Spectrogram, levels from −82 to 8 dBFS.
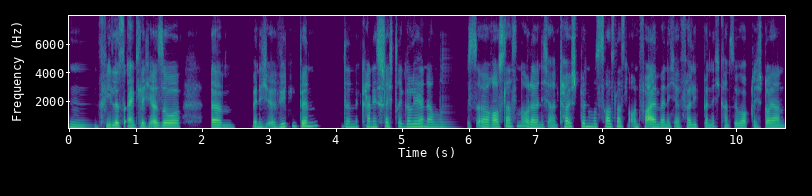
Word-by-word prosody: hm, 165 -2 -6
vieles 160 -1 +2
eigentlich. 160 +1 +1
Also, 160 0 +4 0.5
ähm, 160 -2 +3 0.2
wenn - - -2
ich, 180 +3 -4
äh, 170 - -4
wütend 210 +4 -3
bin, 250 +4 +1 0.3
dann 190 -1 -5
kann 195 -1 0
ich's 195 - +1
schlecht - - -1
regulieren, 200 0 0
dann 180 -1 -1
muss 175 +1 -8 0.3
ich's, - - -2
äh, - - -2
rauslassen 165 -10 +2
oder 175 - +2
wenn 170 - -2
ich 170 - -7
enttäuscht 200 +7 0
bin, 220 -2 -1
muss 205 -1 -1
ich's - - 0
rauslassen 110 - +2
und 180 - -5
vor - - +4
allem, 175 0 +6
wenn 170 0 -1
ich, 165 - -8
äh, - - -5
verliebt 170 +1 -3
bin, 165 -1 -3
ich - - -8
kann's 160 -1 -6
überhaupt 150 -2 -1
nicht 145 - -5
steuern. 160 +1 +1
170 Hz, 230 wpm, -24 LUFS, 160-195 Hz, 0.5 s, allem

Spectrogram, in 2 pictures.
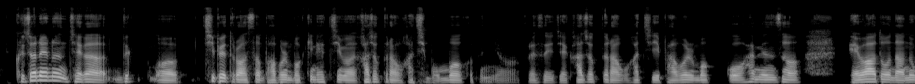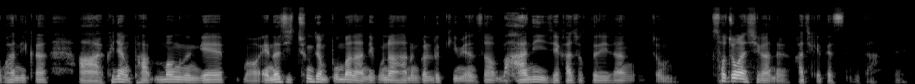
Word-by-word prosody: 그전에는 185 -3 +5
제가 120 -5 +3 0.2
늦 135 +3 -3 0.2
어 100 -2 +2 0.2
집에 - - +3
들어와서 105 -1 +2
밥을 100 +4 +1
먹기는 100 +3 -2
했지만 100 -3 0
가족들하고 115 -4 -1
같이 - - -4
못 85 - -7
먹었거든요. 95 -4 -4
그래서 95 -1 -7
이제 90 +1 -5
가족들하고 110 -3 -2
같이 100 +1 -4
밥을 105 +2 0
먹고 105 0 -2
하면서 110 -3 0 0.5
대화도 115 +3 +5
나누고 105 +1 +2
하니까 105 0 -2 0.3
'아 85 -2 +2
그냥 120 +4 0
밥 100 -1 -2
먹는 110 -3 0
게 110 +2 +2 0.2
뭐 85 -2 -5
에너지 115 -1 +3
충전뿐만 115 -4 +1
아니구나.' 100 +3 0
하는 95 -1 -3
걸 95 -2 -3
느끼면서 90 -4 -4
많이 110 +2 +1
이제 95 0 -3
가족들이랑 90 0 -5 0.2
좀 - - -11 0.4
소중한 150 -4 +5
시간을 90 -7 -4
가지게 - - -7
됐습니다. - - -2
네. 100 - -24
105 Hz, 370 characters per minute, -27 LUFS, 95-115 Hz, 0.5 s, 그전에는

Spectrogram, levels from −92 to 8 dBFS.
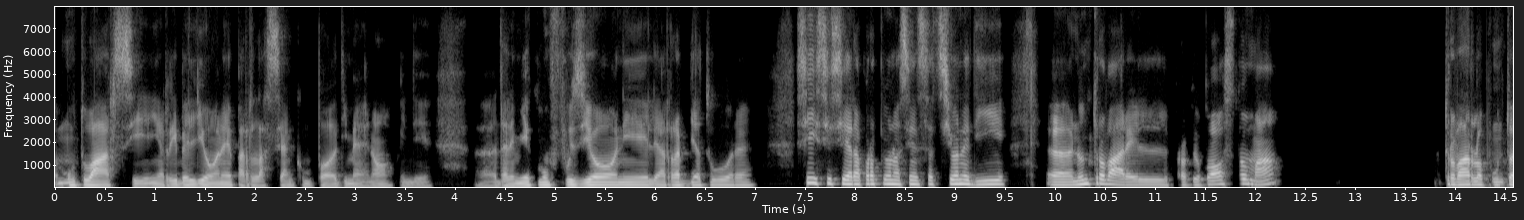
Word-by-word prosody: mutuarsi 105 -2 +1
in 100 - -3
ribellione 105 +1 0
parlasse 95 0 -5
anche 95 0 -12
un 90 - -8
po' 90 0 -3
di 90 - -12
me, 85 -2 -6
no? 90 +2 -7
Quindi, 80 -1 -12 0.5
uhm, 85 -1 -12
dalle 95 +2 -3
mie 105 +2 +2
confusioni, 115 +1 +2
le 110 - -2
arrabbiature. 115 0 -3 0.4
Sì, 215 -2 +1
sì, 190 +1 -1
sì 180 +1 0
era 165 -1 +5
proprio 175 +1 -1
una 170 -1 +3
sensazione 165 +2 +1
di, 155 +2 0 0.4
uhm, 130 -1 +3
non 165 +5 +3
trovare 155 -10 +3
il 115 -1 -3
proprio 125 -2 -6
posto, 160 +6 -1
ma 135 -6 0 1.7
trovarlo 135 0 +5
appunto 125 -2 -2
115 Hz, 140 wpm, -20 LUFS, 100-145 Hz, 1.7 s, era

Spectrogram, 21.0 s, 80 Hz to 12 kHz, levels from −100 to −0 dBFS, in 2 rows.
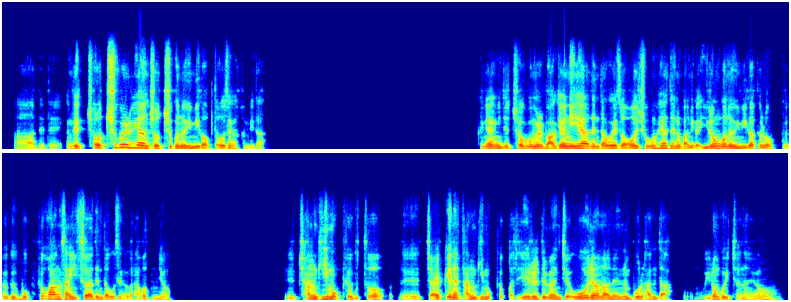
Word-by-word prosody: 아 80 -1 -10
네네. 70 -6 -18
근데 - - -1
저축을 235 -1 +1
위한 200 -5 +4
저축은 125 +6 0
의미가 100 +4 +2
없다고 80 -11 -2
생각합니다. 65 - -9 2.8
그냥 155 -3 +1
인제 105 -2 -2
저금을 145 +5 +2
막연히 165 +2 +4
해야 180 0 +5
된다고 155 -5 +2
해서 120 -2 +2
'어 120 - +3
저금을 120 +6 -2
해야 190 - +4
되는 170 -3 0
거 - - -1
아닌가?' 105 - -3
이런 165 - +2
거는 165 - +4
의미가 115 +6 +2
별로 105 -2 -1
없고요. - - -10
그 - - -4
목표가 185 - -2
항상 180 -1 +1
있어야 135 - +2
된다고 95 -9 -2
생각을 75 -1 -10
하거든요. 85 - -8 1.6
이제 110 0 -11
장기 165 +10 +1
목표부터 130 -3 -2 0.2
네 75 -1 -11
짧게는 170 -1 +2
단기 105 +6 -1
목표까지 80 -8 -7
예를 125 +10 0
들면 110 -5 0
인제 80 - -3
'5 145 +4 +2
년 155 -3 +4
안에는 105 +4 0
뭘 95 +1 -2
한다.' 125 -3 -4 0.3
어 - - -33
이런거 - - -1
있잖아요. 75 - -10
125 Hz, 350 characters per minute, -21 LUFS, 95-160 Hz, 2.8 s, 해야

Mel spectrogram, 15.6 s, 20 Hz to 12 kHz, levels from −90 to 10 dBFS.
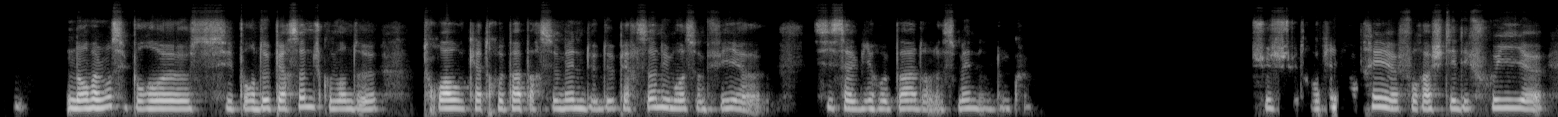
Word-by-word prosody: Mmh. 235 - -12 0.5
Normalement, 205 +3 +6
c'est 245 -4 -4
pour, 190 -1 +3
heu, 190 0 +4
c'est 190 0 -6
pour 185 +1 0
2 200 +2 +3
personnes, 195 +4 +2
je 240 - -7
commande, 190 -1 -1
heu, 190 +1 -2 0.4
3 200 0 +6
ou 200 -1 +2
4 195 0 -3
repas 195 +1 +3
par 190 - -6
semaine 195 +1 +1
de 190 0 -4
2 190 +1 -4
personnes 215 +2 -1
et 215 - +2
moi 195 -1 +1
ça 190 -1 -8
me - - -3
fait, 190 +2 -3
heu, 170 -1 -6 0.4
6 210 -3 -5
à - - +4
8 185 +1 -2
repas 190 +1 -1
dans 185 -2 -7
la - - -9
semaine, 190 +1 -5
donc 200 +4 -15
heu 230 - -20 2.2
Je - - -10
suis 205 - -3
je 195 - -5
suis 435 -3 -13
tranquille, 185 - -5
bon, - - -18
après, 235 -2 +2
heu, 190 - +2
faut 185 0 -6
racheter 185 +1 -1
des 190 0 -4
fruits, 205 +1 -1
heu 185 - -1
195 Hz, 190 wpm, -22 LUFS, 190-205 Hz, 2.2 s, Normalement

